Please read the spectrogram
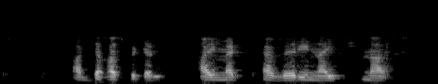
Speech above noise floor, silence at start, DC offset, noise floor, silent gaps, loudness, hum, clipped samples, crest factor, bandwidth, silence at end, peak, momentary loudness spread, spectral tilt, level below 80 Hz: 46 dB; 0.75 s; under 0.1%; -75 dBFS; none; -30 LUFS; none; under 0.1%; 20 dB; 3.9 kHz; 0.5 s; -12 dBFS; 10 LU; -8 dB/octave; -76 dBFS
